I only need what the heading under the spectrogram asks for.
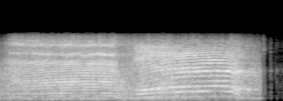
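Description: Two long, loud bovine moos in close succession, the second rising slightly in pitch before cutting off abruptly, with no speech present.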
